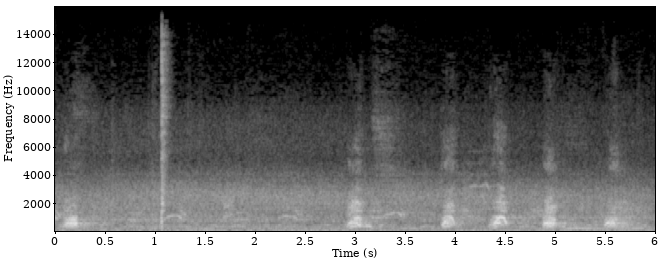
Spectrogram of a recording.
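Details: German Shepherd at a world championship agility event; a handful of single sharp barks about every half second to second, with a clap near the start and steady crowd hubbub beneath.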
